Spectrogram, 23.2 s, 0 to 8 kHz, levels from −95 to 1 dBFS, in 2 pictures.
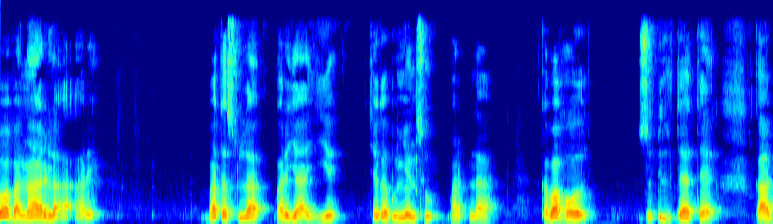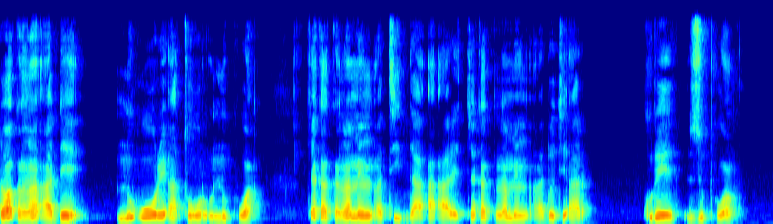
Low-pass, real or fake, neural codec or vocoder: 7.2 kHz; real; none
